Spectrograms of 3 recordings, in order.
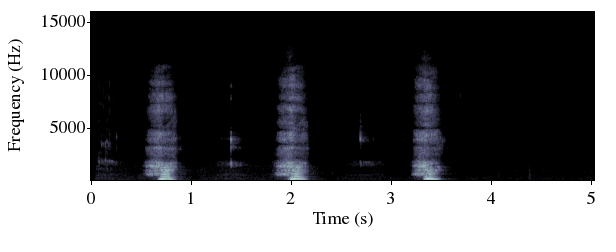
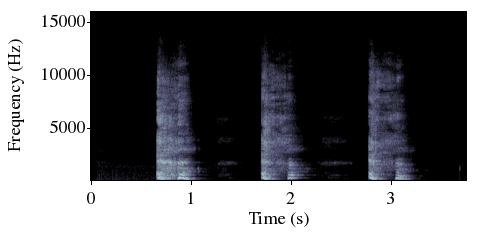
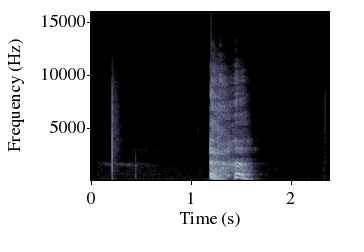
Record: {"exhalation_length": "5.0 s", "exhalation_amplitude": 26426, "exhalation_signal_mean_std_ratio": 0.29, "three_cough_length": "3.8 s", "three_cough_amplitude": 28503, "three_cough_signal_mean_std_ratio": 0.37, "cough_length": "2.4 s", "cough_amplitude": 32695, "cough_signal_mean_std_ratio": 0.3, "survey_phase": "beta (2021-08-13 to 2022-03-07)", "age": "45-64", "gender": "Female", "wearing_mask": "No", "symptom_none": true, "smoker_status": "Ex-smoker", "respiratory_condition_asthma": false, "respiratory_condition_other": false, "recruitment_source": "Test and Trace", "submission_delay": "0 days", "covid_test_result": "Negative", "covid_test_method": "LFT"}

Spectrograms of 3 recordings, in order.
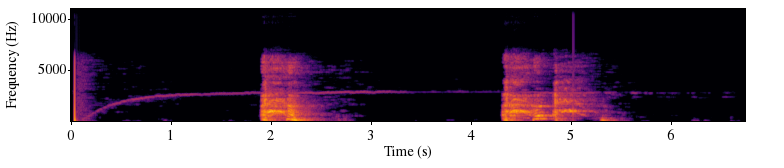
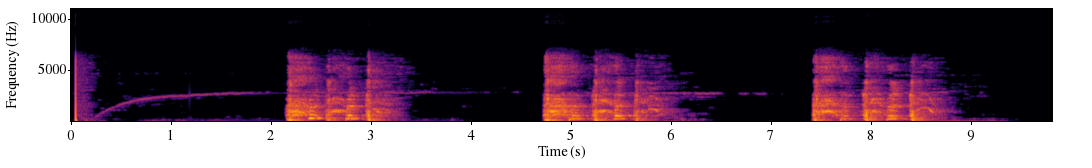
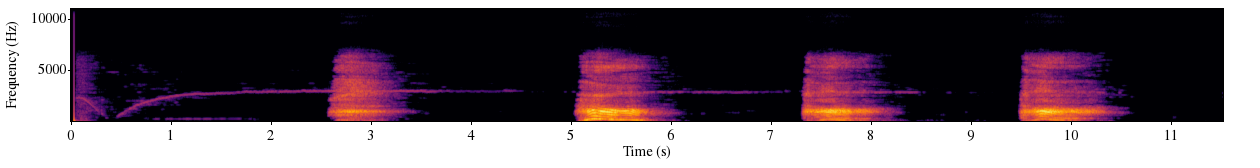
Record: {"cough_length": "6.7 s", "cough_amplitude": 22030, "cough_signal_mean_std_ratio": 0.36, "three_cough_length": "9.8 s", "three_cough_amplitude": 23611, "three_cough_signal_mean_std_ratio": 0.43, "exhalation_length": "11.5 s", "exhalation_amplitude": 26560, "exhalation_signal_mean_std_ratio": 0.34, "survey_phase": "alpha (2021-03-01 to 2021-08-12)", "age": "65+", "gender": "Male", "wearing_mask": "No", "symptom_none": true, "smoker_status": "Never smoked", "respiratory_condition_asthma": false, "respiratory_condition_other": false, "recruitment_source": "REACT", "submission_delay": "3 days", "covid_test_result": "Negative", "covid_test_method": "RT-qPCR"}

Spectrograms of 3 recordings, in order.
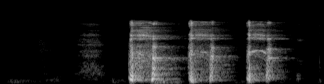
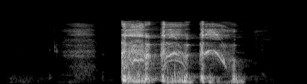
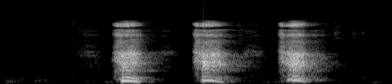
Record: {"three_cough_length": "3.2 s", "three_cough_amplitude": 29038, "three_cough_signal_mean_std_ratio": 0.39, "cough_length": "3.1 s", "cough_amplitude": 30340, "cough_signal_mean_std_ratio": 0.46, "exhalation_length": "3.9 s", "exhalation_amplitude": 32767, "exhalation_signal_mean_std_ratio": 0.39, "survey_phase": "beta (2021-08-13 to 2022-03-07)", "age": "45-64", "gender": "Male", "wearing_mask": "No", "symptom_cough_any": true, "symptom_runny_or_blocked_nose": true, "symptom_sore_throat": true, "symptom_diarrhoea": true, "symptom_fatigue": true, "symptom_headache": true, "smoker_status": "Never smoked", "respiratory_condition_asthma": false, "respiratory_condition_other": false, "recruitment_source": "Test and Trace", "submission_delay": "2 days", "covid_test_result": "Positive", "covid_test_method": "LFT"}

